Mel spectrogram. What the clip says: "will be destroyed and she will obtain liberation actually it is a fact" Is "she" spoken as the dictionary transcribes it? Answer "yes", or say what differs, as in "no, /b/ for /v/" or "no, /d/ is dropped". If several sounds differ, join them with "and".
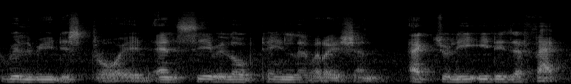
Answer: no, /s/ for /ʃ/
